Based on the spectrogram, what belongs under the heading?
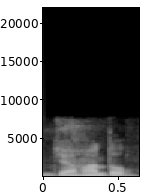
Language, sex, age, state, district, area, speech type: Santali, male, 30-45, West Bengal, Bankura, rural, spontaneous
